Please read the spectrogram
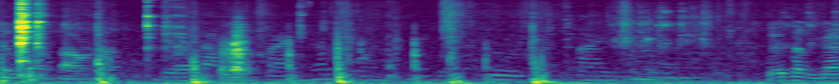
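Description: Kitchen knife chopping on a wooden cutting board: a string of irregular knocks, the loudest right at the start, ending about three seconds in.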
